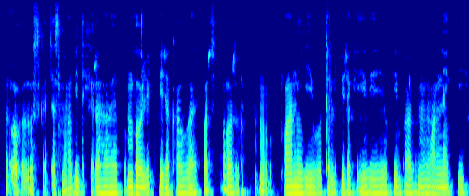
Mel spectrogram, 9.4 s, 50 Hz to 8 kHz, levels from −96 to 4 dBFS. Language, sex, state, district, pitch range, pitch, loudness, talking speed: Hindi, male, Chhattisgarh, Rajnandgaon, 100-105 Hz, 105 Hz, -39 LUFS, 155 wpm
